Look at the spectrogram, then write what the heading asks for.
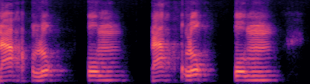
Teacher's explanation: Jadi posisi lidah itu ke makhrajnya qof dulu dan posisi lidah itu dikembungkan atau dimasukkan ke sifat istila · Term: idgham naqis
